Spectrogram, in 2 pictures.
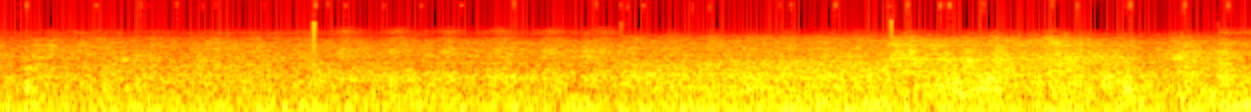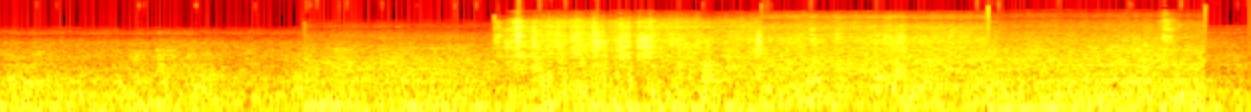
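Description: A tractor pulling a reversible plough through the soil: a loud, steady, heavy rumble of the running tractor and plough, with soil rushing and scraping over the steel mouldboards. From about nine seconds in it turns harsher and crackly for a few seconds.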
